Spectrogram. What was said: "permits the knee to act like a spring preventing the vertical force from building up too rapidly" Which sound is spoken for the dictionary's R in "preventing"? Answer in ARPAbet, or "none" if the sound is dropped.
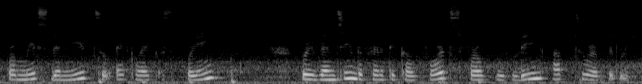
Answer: R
